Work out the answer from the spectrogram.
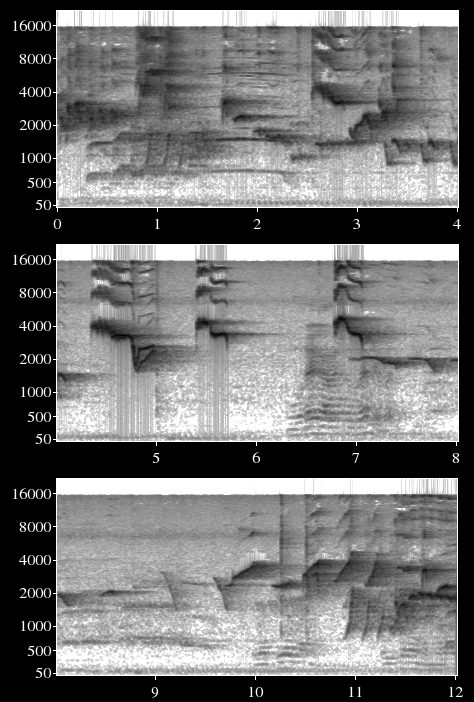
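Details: Common iora in energetic song, with varied rapid twittering, sharp downslurred notes and sustained whistles in bursts separated by brief pauses.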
